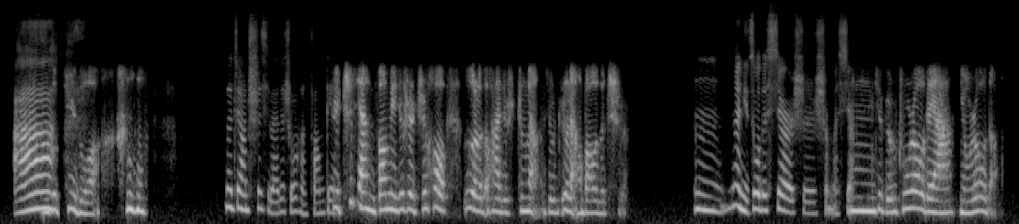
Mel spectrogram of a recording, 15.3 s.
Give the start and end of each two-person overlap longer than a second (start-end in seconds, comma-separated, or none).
none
